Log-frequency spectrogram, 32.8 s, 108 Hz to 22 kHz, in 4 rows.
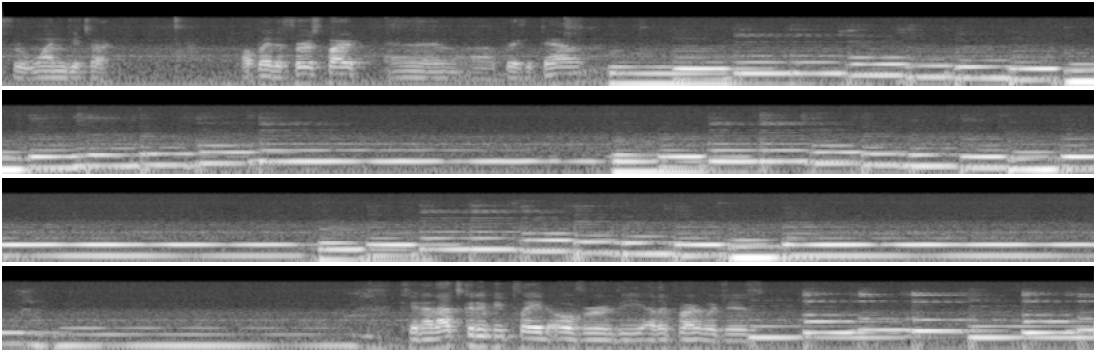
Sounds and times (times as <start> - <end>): Speech: 0.0 - 0.9, 1.8 - 4.4, 27.6 - 30.4
Strum: 4.1 - 28.8.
